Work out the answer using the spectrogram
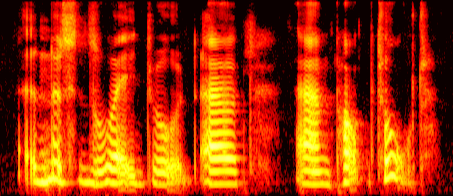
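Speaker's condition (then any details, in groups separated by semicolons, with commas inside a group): Cerebral palsy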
